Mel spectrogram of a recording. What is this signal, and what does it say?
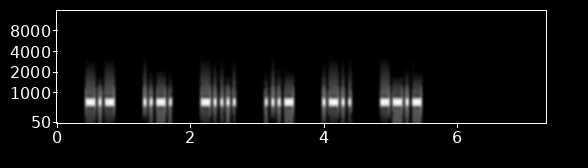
Morse code, heard as a keyed tone, about 25 wpm, spaced as for 14 wpm, 690 Hz. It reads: KF6VLQ
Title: USA Call Signs - 6 Characters - 3x Character Spacing - 25wpm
